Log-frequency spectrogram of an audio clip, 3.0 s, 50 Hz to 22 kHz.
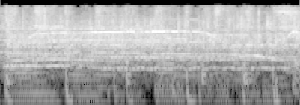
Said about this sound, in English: All right, one more time. This is your cue to clap, everybody. 3, 2, 1.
